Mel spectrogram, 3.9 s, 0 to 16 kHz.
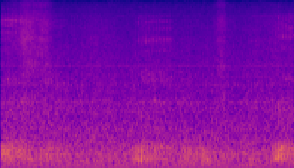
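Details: Heidi, an adopted cat, purring while being massaged during a sun bath on November 19, 2020; a low rumbling purr swells and fades in slow waves, with brief soft high brushing hisses over it.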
